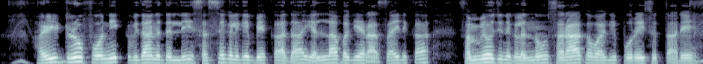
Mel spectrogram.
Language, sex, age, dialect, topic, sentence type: Kannada, male, 51-55, Mysore Kannada, agriculture, statement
